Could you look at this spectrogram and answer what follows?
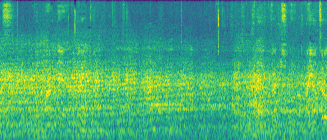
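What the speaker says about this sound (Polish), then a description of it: "Samoloty latają na przykład." Airplanes flying overhead at Grand Teton near Jackson Hole, Wyoming: a steady, loud low roar of aircraft engines that swells slightly and then resumes, with faint voices mixed in.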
